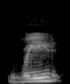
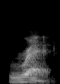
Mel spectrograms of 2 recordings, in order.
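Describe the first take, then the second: First: The vowel is long, like in 'reed'. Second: The vowel is short, like in 'red'. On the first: The action happens habitually now. "In present we have read" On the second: The action happened in the past. "in past we have red, como el color red"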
